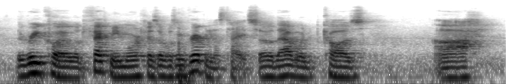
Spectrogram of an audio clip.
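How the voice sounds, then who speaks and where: Medium-pitched male voice with audible room echo. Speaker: gun youtuber. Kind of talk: casual gear review. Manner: hesitant, many fillers.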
